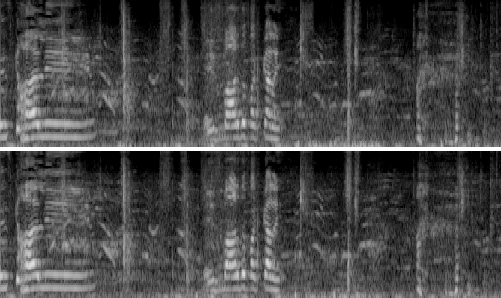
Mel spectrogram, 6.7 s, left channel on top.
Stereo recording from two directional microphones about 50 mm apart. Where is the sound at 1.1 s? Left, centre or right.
Left.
